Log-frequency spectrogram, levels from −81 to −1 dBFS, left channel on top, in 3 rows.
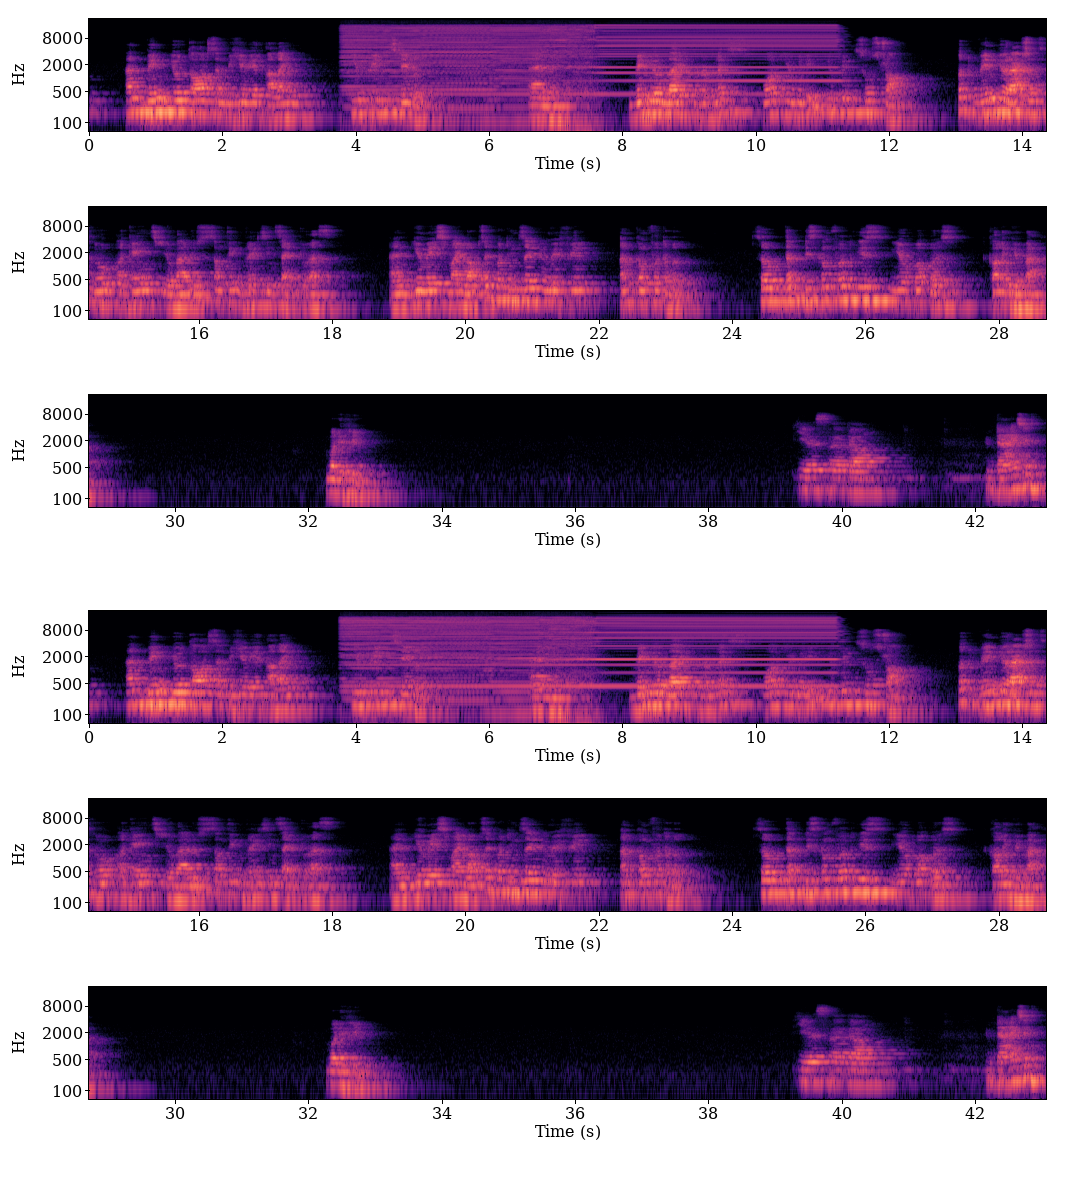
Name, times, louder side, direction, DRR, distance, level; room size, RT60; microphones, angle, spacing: voice 1, 0.5-3.2 3.9-5.1 6.6-7.1 8.1-12.2 13.0-18.0 18.9-21.8 22.3-23.3 24.3-27.3 27.9-28.7 32.3-32.9, left 1 dB, 75° left, -4 dB, 0.5 m, -29 dB
sound 1, 3.7-11.2, right 3 dB, 30° right, 0.9 m, -31 dB
voice 2, 39.3-41.0 41.5-42.9, equal, 25° left, -9 dB, 1.2 m, -32 dB
3.5 x 2.1 x 3.0 m, 1.2 s
head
